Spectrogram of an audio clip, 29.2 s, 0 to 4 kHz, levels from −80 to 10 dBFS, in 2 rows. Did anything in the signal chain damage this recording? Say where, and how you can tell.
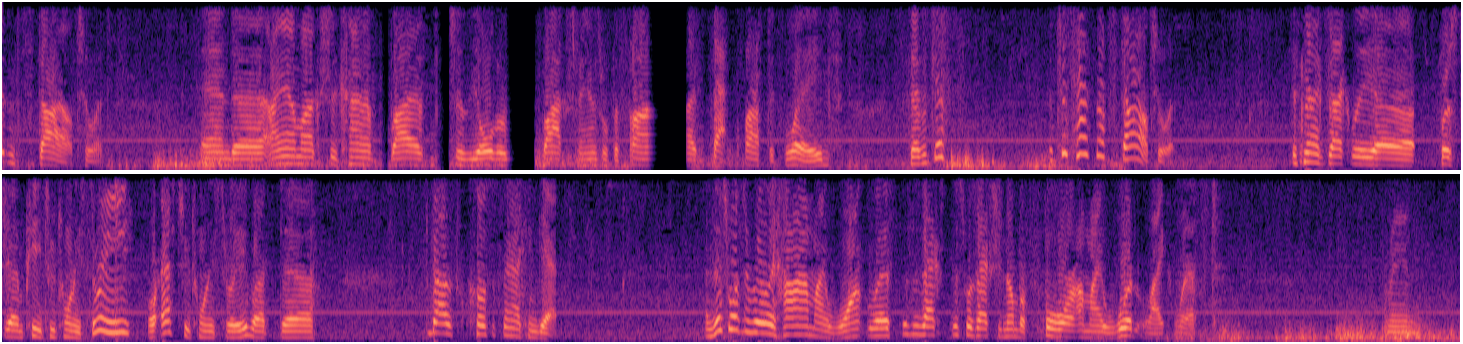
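Yes, at the network and jitter-buffer stage of what sounds like a G.711 mu-law call path, band-limited to 4 kHz. From 3.44 to 6.45 s there are repeated stalls (stutter): 21 short gaps, the longest 128 ms, where the last sound is stretched to cover late packets. Concealment fills about 14% of that span, so it drags without losing content.

There are two call audio freezes. At 5.04 to 5.36 s the sound is held and decays into about 190 ms of silence. At 6.45 to 6.87 s about 270 ms goes silent. Each time the audio resumes where it stopped, which points to packets likely held up in the network until the jitter buffer ran dry, inserting 289 ms and 392 ms of delay.

A jitter buffer slow-down occurs at 8.00 to 8.38 s and again at 16.94 to 17.59 s. Playback drops to 88% and 89% speed with unchanged pitch and drawn-out sounds. 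The receiver repeated pitch periods, adding 54 ms and 82 ms to rebuild its reserve.

A jitter buffer speed-up runs at 9.93 to 14.58 s at 109% speed, removing roughly 400 ms, and at 19.44 to 21.20 s at 110%, removing about 200 ms. Both have pitch intact but sound hurried. A faint one at 25.74 to 28.83 s, near 101%, trims a few tens of milliseconds.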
